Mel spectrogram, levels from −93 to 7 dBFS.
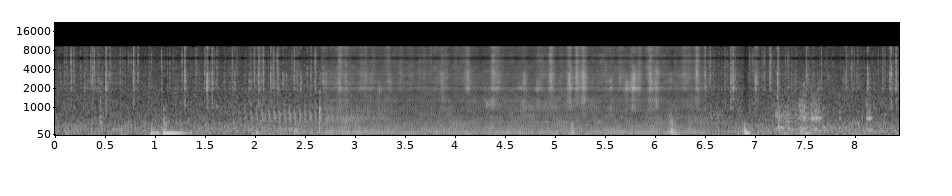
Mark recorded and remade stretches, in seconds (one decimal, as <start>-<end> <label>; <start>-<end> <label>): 0.0-2.7 recorded; 2.7-6.5 remade; 6.5-8.4 recorded

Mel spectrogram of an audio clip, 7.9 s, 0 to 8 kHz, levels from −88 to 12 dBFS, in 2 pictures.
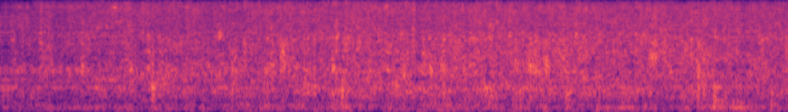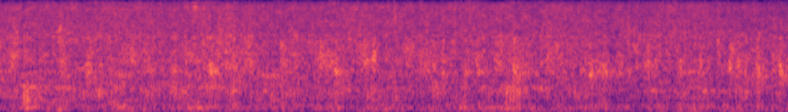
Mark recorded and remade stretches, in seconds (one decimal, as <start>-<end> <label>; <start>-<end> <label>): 0.0-7.9 remade

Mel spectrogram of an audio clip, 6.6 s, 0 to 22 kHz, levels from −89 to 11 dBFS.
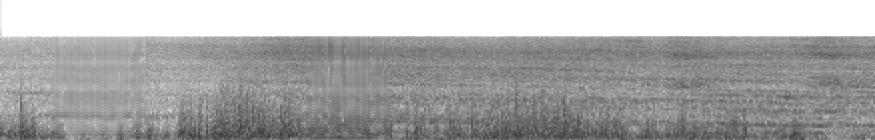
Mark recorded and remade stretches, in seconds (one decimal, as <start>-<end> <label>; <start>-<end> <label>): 0.0-0.4 recorded; 0.4-1.1 remade; 1.1-2.3 recorded; 2.3-2.9 remade; 2.9-6.6 recorded

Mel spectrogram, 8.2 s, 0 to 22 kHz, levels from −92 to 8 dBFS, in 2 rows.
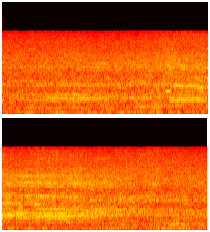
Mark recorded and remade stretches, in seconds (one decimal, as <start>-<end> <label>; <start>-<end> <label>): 0.0-4.0 recorded; 4.0-6.5 remade; 6.5-8.2 recorded

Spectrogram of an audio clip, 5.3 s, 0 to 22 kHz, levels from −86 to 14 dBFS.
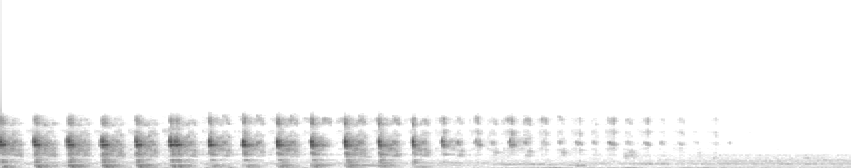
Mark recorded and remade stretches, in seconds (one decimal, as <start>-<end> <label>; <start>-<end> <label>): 0.0-5.3 recorded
